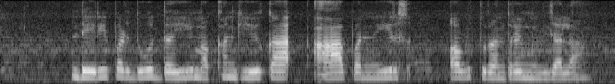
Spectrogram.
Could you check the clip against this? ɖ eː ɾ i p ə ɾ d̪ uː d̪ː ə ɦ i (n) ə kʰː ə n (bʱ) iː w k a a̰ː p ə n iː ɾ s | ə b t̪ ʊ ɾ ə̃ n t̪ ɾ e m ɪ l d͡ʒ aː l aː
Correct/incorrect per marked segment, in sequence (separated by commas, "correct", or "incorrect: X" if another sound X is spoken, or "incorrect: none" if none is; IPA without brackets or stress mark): incorrect: m, incorrect: ɡʱ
